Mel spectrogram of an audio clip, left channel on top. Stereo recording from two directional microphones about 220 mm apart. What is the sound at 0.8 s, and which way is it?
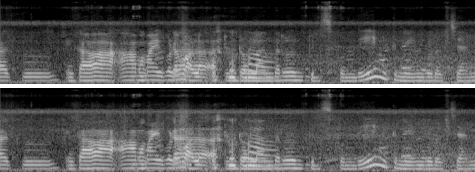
Cricket, 20° left (ahead or behind).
